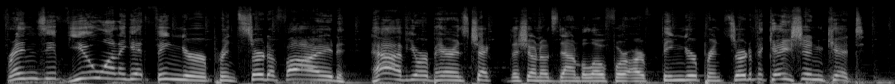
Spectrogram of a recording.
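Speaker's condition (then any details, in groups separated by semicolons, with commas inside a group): No condition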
